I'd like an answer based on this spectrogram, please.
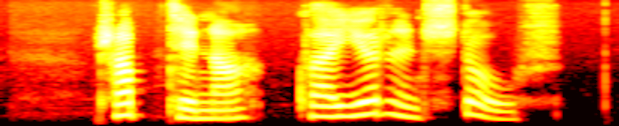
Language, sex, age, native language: Icelandic, female, 11, Icelandic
